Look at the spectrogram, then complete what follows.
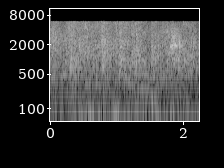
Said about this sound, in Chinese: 哎呀，掌声，掌声！我来电了，再来一个。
